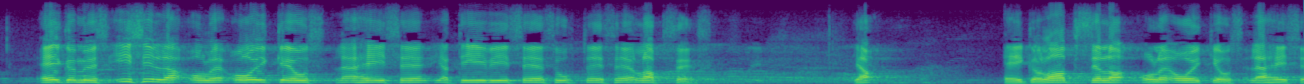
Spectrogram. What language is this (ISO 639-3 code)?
fin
